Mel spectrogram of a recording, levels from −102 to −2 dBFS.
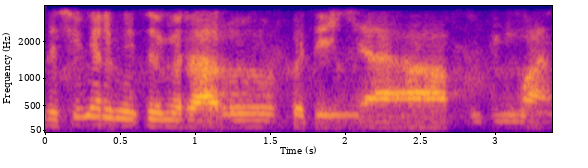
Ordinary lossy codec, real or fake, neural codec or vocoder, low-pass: MP3, 32 kbps; fake; codec, 16 kHz, 2 kbps, FreqCodec, smaller model; 3.6 kHz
